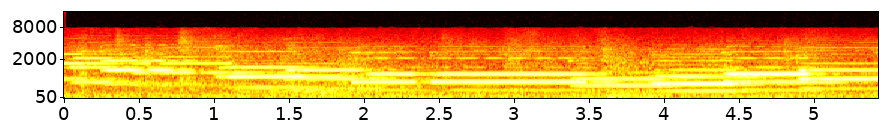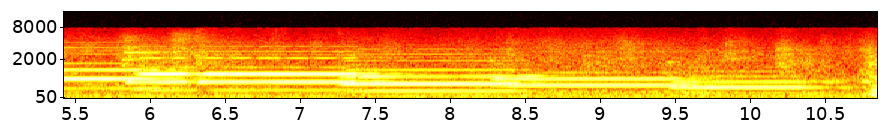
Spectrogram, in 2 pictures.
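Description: Church organ playing a soft passage of the prelude: a slow melody of held notes in the middle and upper register, with no deep bass underneath.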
